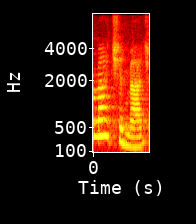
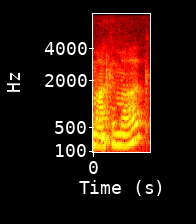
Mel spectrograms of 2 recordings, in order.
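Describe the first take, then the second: First: The name ends in a ch sound. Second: The name ends in a hard k sound. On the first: "I don't know if they pronounce them as Match and Match" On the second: "I always thought it was Mach and Mach"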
